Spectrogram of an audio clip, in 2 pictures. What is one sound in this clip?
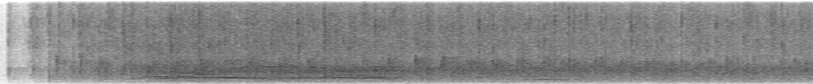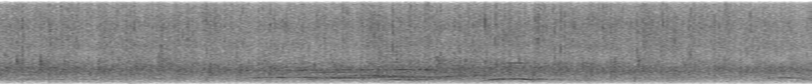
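Audience members cheer and whistle.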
